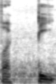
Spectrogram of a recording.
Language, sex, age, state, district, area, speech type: Malayalam, male, 18-30, Kerala, Palakkad, urban, read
